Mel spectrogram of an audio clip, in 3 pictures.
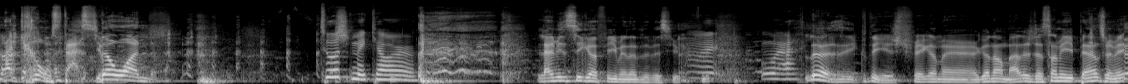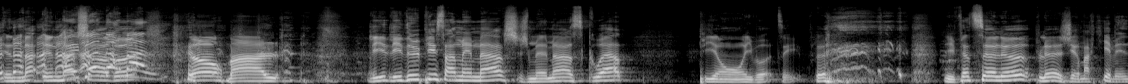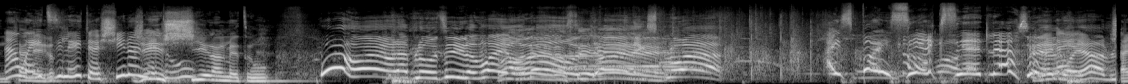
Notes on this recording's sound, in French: Live à Sherbrooke. Voici notre deuxième podcast DEVANT PUBLIC à Sherbrooke. On a l'énergie du publique avec nous.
